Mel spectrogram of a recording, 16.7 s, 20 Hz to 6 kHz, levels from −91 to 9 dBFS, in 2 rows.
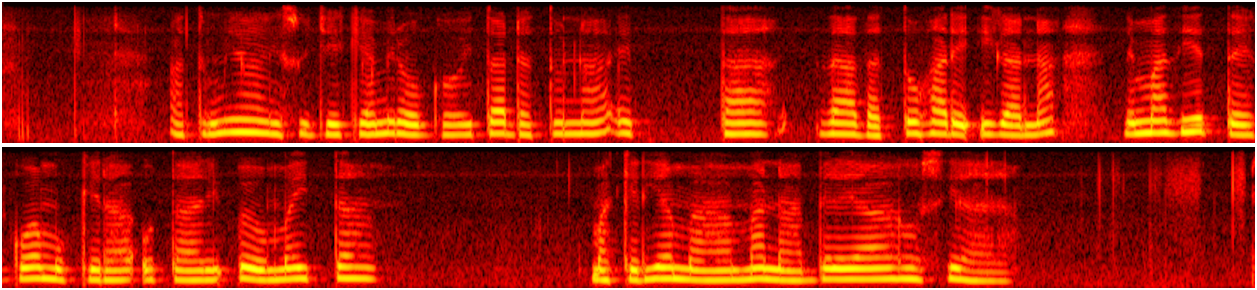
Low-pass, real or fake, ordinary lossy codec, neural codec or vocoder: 5.4 kHz; real; none; none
